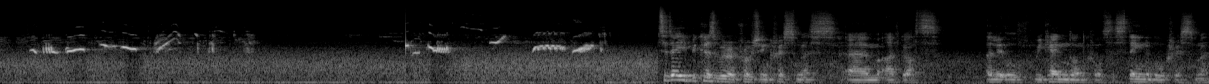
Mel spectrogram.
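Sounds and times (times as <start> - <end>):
bird-call box chirps and whistles: 0.3 - 2.6, 3.9 - 6.1.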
